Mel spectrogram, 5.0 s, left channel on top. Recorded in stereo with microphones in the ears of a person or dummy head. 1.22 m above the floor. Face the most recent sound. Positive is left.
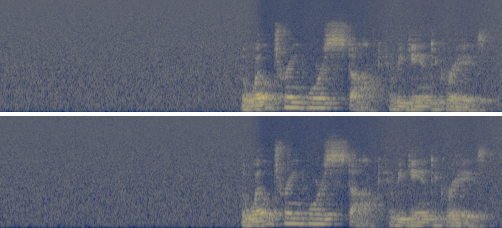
turn(degrees=-5)  # may be behind; listen again after turning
